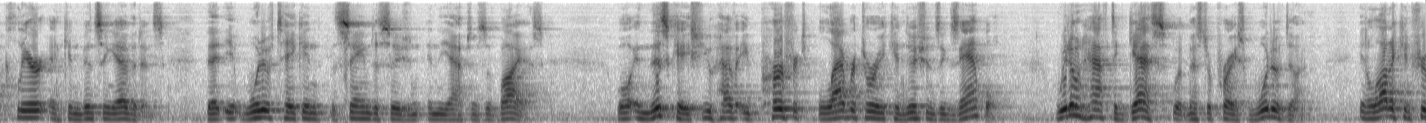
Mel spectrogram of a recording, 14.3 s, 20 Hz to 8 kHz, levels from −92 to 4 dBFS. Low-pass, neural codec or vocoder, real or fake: 7.2 kHz; none; real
